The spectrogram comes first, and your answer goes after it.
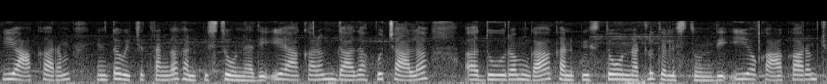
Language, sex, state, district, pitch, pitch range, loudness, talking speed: Telugu, female, Andhra Pradesh, Krishna, 220 Hz, 205-235 Hz, -16 LUFS, 130 wpm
